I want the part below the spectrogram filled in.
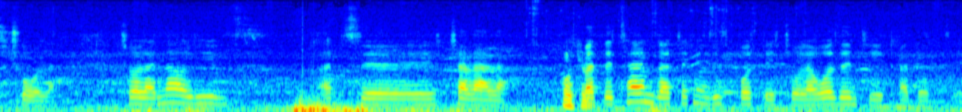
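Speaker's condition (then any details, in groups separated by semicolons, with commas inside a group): No condition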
